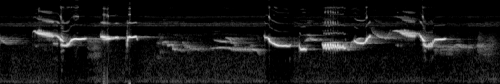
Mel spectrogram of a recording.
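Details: Black-breasted Oriental magpie-robin delivering a continuous, rich song to prompt a reluctant bird to sing. Rippling, looping whistles rise and fall, linked by quieter warbling with hardly a break.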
